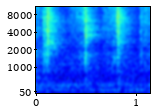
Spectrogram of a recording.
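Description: Tarot cards are shuffled in short, soft riffling bursts, three or four quick rustles spaced evenly in a quiet room.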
